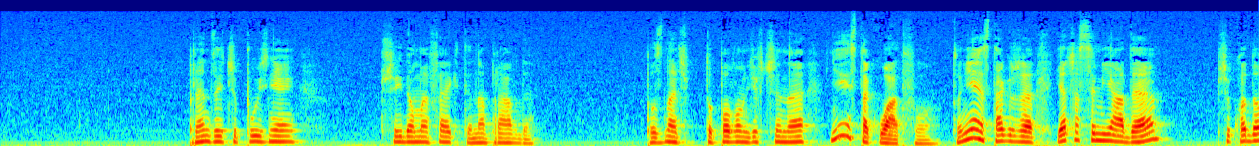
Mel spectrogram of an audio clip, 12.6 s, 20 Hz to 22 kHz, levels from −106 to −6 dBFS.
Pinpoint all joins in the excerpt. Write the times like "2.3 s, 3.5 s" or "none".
none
